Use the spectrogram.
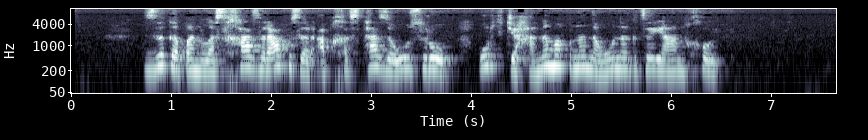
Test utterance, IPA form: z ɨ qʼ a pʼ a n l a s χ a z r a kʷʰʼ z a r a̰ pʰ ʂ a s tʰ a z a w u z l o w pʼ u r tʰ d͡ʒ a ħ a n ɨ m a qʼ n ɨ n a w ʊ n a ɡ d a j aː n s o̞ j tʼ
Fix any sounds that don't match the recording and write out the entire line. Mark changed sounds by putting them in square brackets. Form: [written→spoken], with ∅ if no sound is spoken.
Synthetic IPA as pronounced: z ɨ [qʼ→kʼ] a pʼ a n l a s χ a z r a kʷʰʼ z a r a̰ pʰ [ʂ→χ] a s tʰ a z a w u z [l→r] o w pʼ u r tʰ d͡ʒ a ħ a n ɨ m a qʼ n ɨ n a w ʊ n a ɡ [d→d͡z] a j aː n [s→χ] o̞ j tʼ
